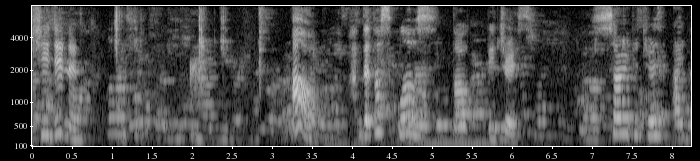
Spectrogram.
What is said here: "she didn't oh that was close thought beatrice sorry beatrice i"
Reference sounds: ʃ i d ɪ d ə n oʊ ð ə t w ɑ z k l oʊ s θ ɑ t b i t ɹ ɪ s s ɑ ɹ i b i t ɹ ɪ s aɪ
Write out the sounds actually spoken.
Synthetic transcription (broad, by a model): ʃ i d ɪ d ə n oʊ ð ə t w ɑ s k l oʊ s t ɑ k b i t ɹ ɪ s s ɑ ɹ i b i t ɹ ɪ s aɪ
